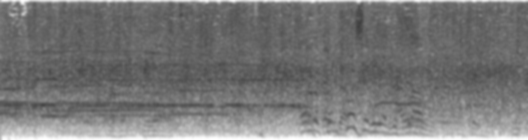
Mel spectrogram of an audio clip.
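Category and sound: crowd, audience cheering and applause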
